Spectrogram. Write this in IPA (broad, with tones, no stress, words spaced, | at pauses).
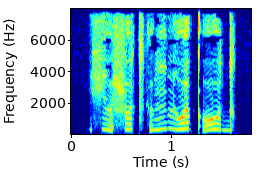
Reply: çɯ˧˩˧ɬʊ˧˥˧t͡sʼɯ˧˥ŋ ʎo˧˥˧ɐ̯kʼo˧˥˧d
